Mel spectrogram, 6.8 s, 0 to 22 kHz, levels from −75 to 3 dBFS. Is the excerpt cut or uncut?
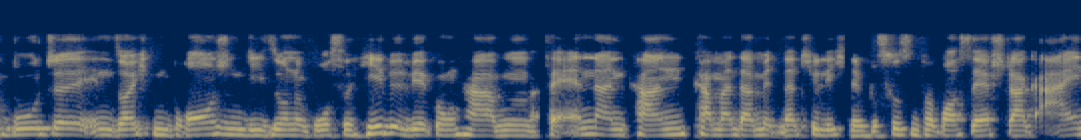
uncut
